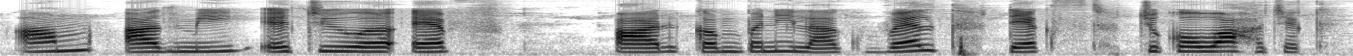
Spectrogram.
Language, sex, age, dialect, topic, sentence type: Magahi, female, 18-24, Northeastern/Surjapuri, banking, statement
